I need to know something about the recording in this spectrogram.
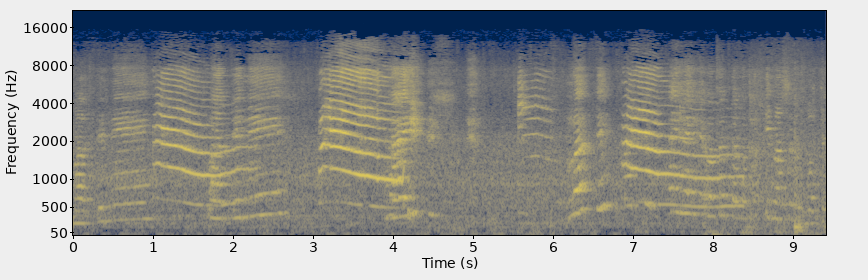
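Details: ['Pair of formerly rescued domestic cats calling insistently for food inside a home: a series of loud, stretched, rising-and-falling meows, around six of them, following close on one another.']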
